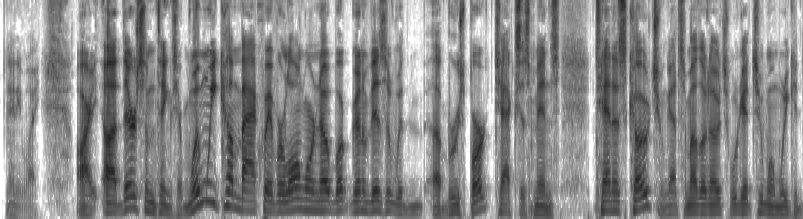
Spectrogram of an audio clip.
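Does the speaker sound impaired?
No.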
